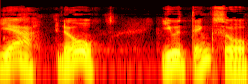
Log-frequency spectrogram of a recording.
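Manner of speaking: thick, heavily laid-on Minnesota accent. Agreeing that the wires should be labeled: strong Minnesotan inflection. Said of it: "Whoa there, Minnesota".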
